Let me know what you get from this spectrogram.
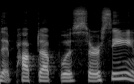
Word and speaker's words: Sursea: This was S-U-R-S-E-A. Cersei. Easy peasy.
